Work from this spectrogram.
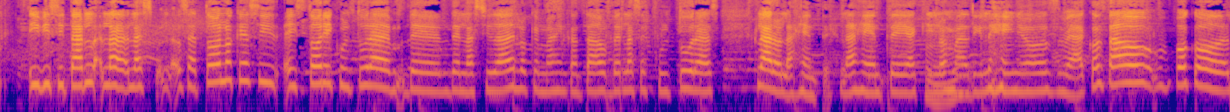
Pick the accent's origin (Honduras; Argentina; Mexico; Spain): Honduras; En mi país específicamente uh-huh. es el típico baile la punta. Uh-huh. Es el baile típico de Honduras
